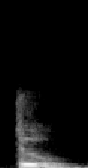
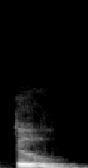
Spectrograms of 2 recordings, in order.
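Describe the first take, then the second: The two takes are said the same way.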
